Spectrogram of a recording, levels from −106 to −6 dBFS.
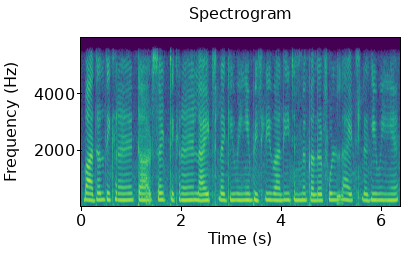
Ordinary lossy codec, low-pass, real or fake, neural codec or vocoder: none; 5.4 kHz; fake; codec, 16 kHz, 4 kbps, X-Codec, HuBERT features, trained on balanced general audio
